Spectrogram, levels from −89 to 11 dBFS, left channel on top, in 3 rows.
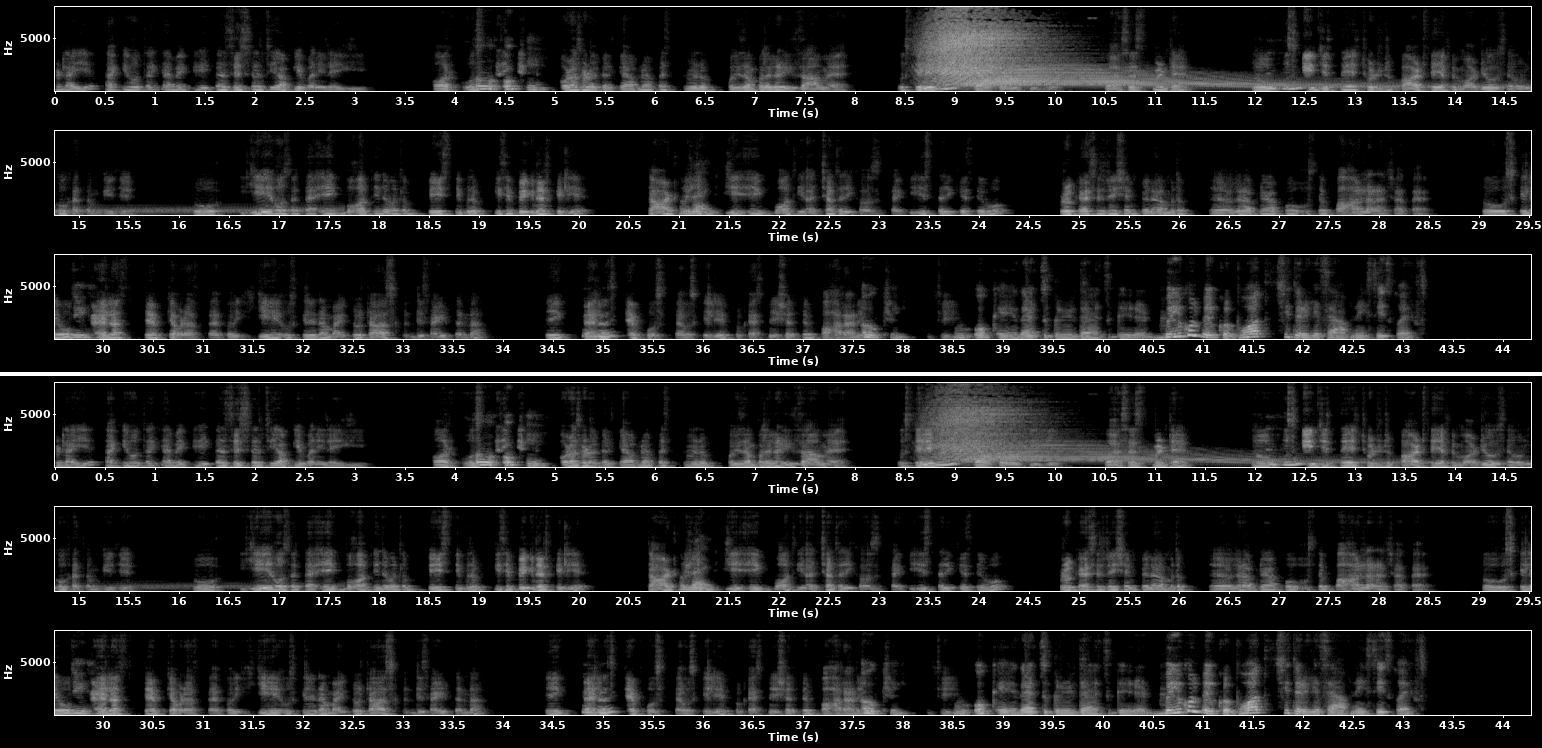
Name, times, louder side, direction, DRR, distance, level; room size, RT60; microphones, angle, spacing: voice 1, 0.0-3.1 3.8-4.5 5.0-7.9 8.4-10.1 10.5-11.3 12.0-15.5 16.1-20.0 20.7-24.2 24.8-28.5 29.0-33.8 34.4-37.6 38.4-38.6 40.6-40.7, left 1 dB, 35° right, 1.4 m, -36 dB
voice 2, 4.2-4.9 8.6-9.0 12.1-12.4 21.0-21.3 29.6-30.1 34.8-35.1 37.6-38.0 38.5-43.2, right 2 dB, 55° right, 0.7 m, -30 dB
sound 1, 8.6-17.2, left 9 dB, 75° left, 0.3 m, -34 dB
3.0 x 2.4 x 2.4 m
head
